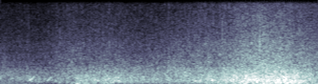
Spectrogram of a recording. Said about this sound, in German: Blauer Himmel, sanfte Wellen, ein leichter Luftzug.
